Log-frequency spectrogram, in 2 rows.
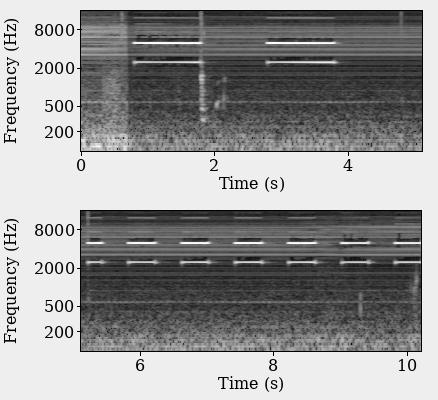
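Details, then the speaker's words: Liftmaster LM21XP fire door operator in test mode on an overhead fire door drop test, shrill two-tone warning beeping counting down before door release; drop then measured about 4 seconds, faster than 6-second minimum. "Once I start, by the way, once I start pushing this, it's going to start beeping. So, there's that noise level."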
